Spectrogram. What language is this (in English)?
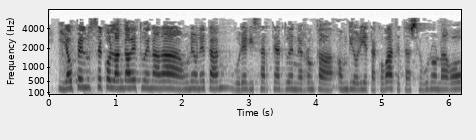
Basque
